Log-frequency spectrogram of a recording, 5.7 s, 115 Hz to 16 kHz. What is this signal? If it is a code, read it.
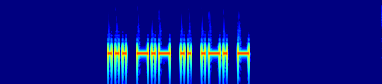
Morse code, heard as a keyed tone, about 23 wpm, 700 Hz. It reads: SKIRT
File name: 5 Letter Words - First 3 Letters Given - 22wpm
